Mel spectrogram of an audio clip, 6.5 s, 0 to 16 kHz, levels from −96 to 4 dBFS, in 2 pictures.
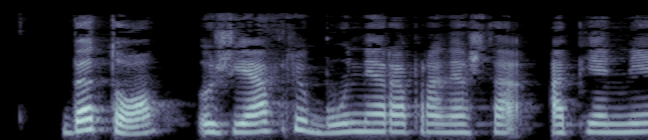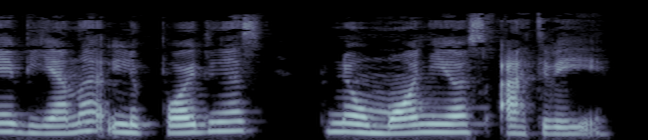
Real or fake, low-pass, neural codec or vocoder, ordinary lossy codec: real; 14.4 kHz; none; MP3, 48 kbps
